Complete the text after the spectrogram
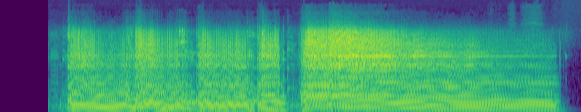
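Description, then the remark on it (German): A driven electric guitar plays straight through the amp alone with no effect pedal, a few overdriven chords and bends ringing loud before sustaining into a held chord that fades out. “Das ist jetzt wieder nur der, der Amp-Sound hier.”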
